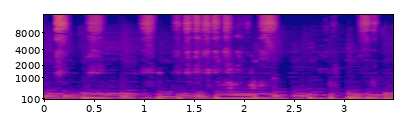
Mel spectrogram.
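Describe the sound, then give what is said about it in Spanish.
Drawing with a marker pen on paper, sketching a cartoon figure: a series of short, scratchy, squeaking strokes come in quick irregular bursts, fairly faint, with pauses between strokes. “¿Lo vas a dibujar? Sí, lo está dibujando.”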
